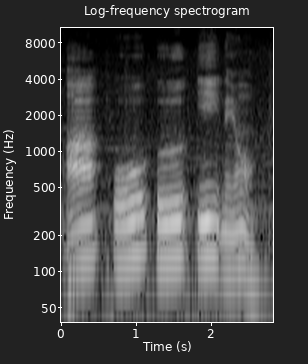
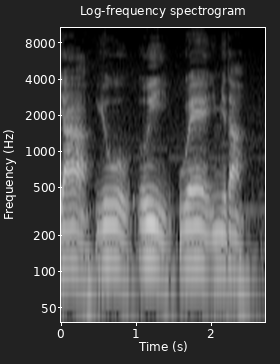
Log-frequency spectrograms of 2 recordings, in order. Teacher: 앞쪽의 묶음들은 입술과 혀의 모양이 일정하지만 뒤의 묶음은 발음을 하면서 입술의 혀의 모양이 변하네요. 모음을 발음할 때 입술과 혀의 모양이 변하지 않는 것을 단순한 발음 모음을 줄여 단모음이라고 합니다.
